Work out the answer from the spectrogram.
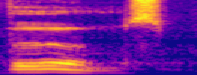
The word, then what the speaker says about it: Worms: giggle ever since the diet of worms pronounced worms you see here was a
